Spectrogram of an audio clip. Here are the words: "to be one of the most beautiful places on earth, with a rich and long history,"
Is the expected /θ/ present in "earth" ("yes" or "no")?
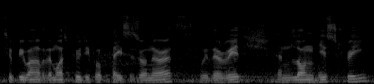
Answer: yes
